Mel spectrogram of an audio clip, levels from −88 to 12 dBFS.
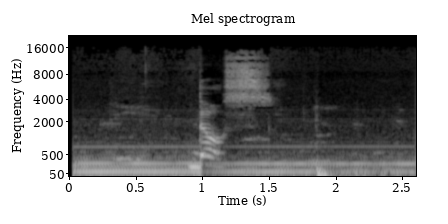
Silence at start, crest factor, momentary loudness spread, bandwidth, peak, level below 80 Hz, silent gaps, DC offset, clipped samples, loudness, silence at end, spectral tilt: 0 s; 14 dB; 11 LU; 15.5 kHz; -8 dBFS; -32 dBFS; none; under 0.1%; under 0.1%; -23 LUFS; 0 s; -4.5 dB/octave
